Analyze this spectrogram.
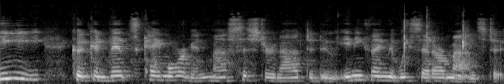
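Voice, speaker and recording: With a Kentucky accent, a woman speaks at a moderate pace in a medium pitch with lively intonation. Background noise is noticeable. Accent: Kentucky Southern US. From Kentucky, Owen County. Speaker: talk show host. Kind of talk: casual talk show chat.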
